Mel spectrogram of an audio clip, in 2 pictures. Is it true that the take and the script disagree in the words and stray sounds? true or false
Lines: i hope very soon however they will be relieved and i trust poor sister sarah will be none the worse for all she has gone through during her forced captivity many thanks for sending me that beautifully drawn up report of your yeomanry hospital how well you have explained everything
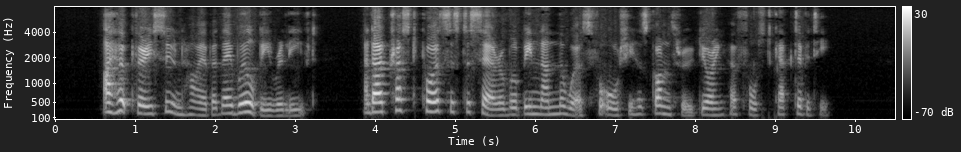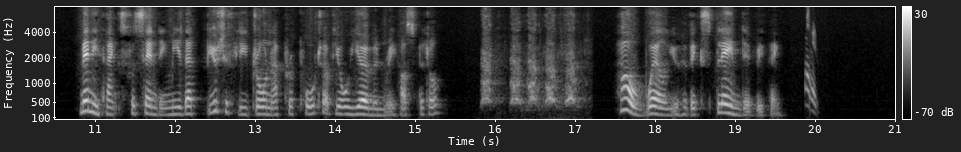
true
